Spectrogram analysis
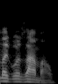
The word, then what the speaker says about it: Leguizamo: Now, John, I always say his name wrong. Lemusa, he was recently in The Menu. Oh, John Leguizamo.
